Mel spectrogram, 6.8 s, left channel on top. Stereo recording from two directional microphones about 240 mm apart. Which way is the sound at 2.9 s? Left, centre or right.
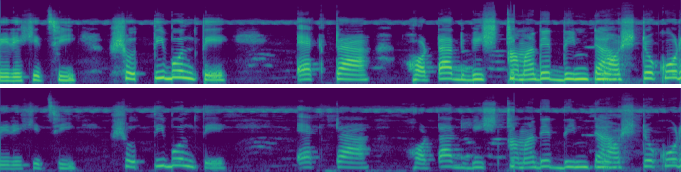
Left.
